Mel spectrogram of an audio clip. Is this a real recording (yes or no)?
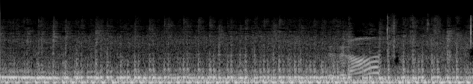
yes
